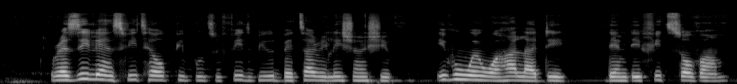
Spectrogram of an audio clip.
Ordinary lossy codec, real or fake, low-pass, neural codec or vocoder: none; fake; none; codec, 24 kHz, 3.1 kbps, DualCodec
